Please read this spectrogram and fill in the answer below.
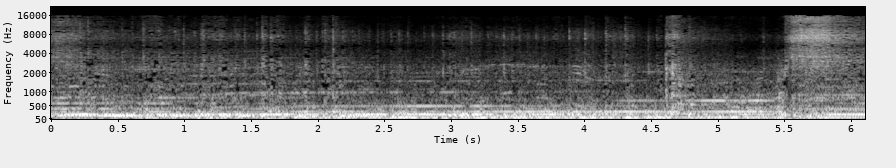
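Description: A live band playing loud music with drums, heard from the stage.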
